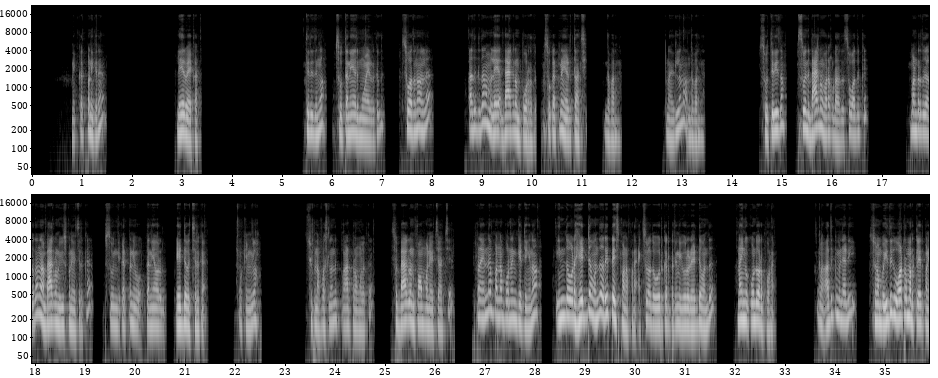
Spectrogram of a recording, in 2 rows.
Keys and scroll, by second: 22.3 ctrl+alt+z, 26.3 ctrl+=.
